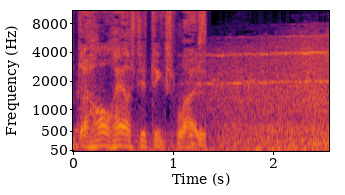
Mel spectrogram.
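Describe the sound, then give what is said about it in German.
A woman's raised voice, calling to her son to get away, briefly rises over a loud, steady roar of a low-flying firefighting airplane releasing red fire-extinguishing liquid, whose engine drone then continues alone with a thin whine. “Weg hier, ruft eine Frau ihrem Sohn zu, als ein Flugzeug rote Löschflüssigkeit ablässt.”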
